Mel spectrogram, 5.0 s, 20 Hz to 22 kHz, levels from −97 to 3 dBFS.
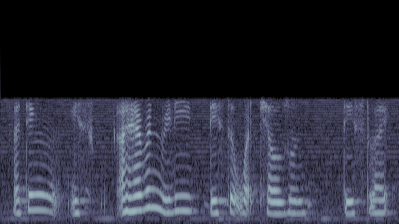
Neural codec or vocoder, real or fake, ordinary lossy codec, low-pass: none; real; none; 3.6 kHz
